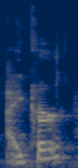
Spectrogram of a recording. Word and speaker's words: ichor: I've only ever heard this pronounced Icarid, but actually I was thinking about it because ICHOR, that word is pronounced Iker.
